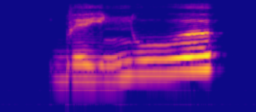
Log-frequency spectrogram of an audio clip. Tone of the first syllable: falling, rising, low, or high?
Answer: low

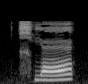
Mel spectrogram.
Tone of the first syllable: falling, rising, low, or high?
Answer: rising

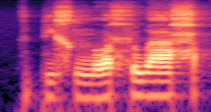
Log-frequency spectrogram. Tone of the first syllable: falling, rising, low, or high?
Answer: low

